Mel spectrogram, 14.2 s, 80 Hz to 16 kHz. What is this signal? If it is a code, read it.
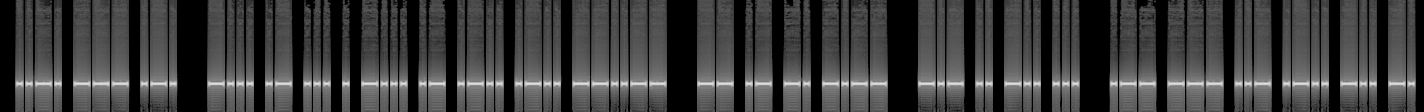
Morse code, heard as a keyed tone, about 25 wpm, 1000 Hz. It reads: FOR BASEBALL, MANY KIDS WOULDN
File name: qotdfiles / 25wpm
